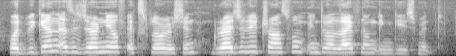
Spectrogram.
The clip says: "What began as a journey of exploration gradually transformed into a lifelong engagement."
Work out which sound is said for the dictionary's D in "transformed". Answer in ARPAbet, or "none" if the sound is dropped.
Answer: none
